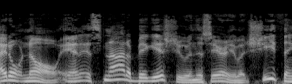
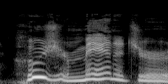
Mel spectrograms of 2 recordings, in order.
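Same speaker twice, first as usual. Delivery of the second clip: mock entitled demand; 8 semitones higher, 4 dB louder, slower than usual. Lady demanding the manager.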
